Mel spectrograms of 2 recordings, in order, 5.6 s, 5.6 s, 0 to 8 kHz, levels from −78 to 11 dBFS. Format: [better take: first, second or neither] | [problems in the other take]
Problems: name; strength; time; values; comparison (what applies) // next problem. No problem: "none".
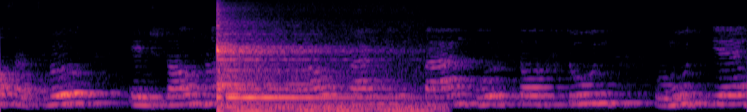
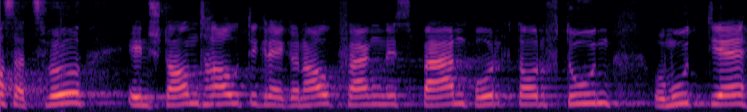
second | background sound (Dishes, pots, and pans); 5 dB above the speech // room echo; dies away in 0.8 s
